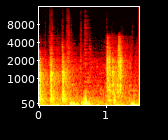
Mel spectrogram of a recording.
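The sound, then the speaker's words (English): A series of sharp knocks on a house door, about half a dozen raps in quick uneven clusters, moderately loud, with no voices. “If you want her to get out of your house, go in there and assert yourself. Now, go ahead, knock at the door.”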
